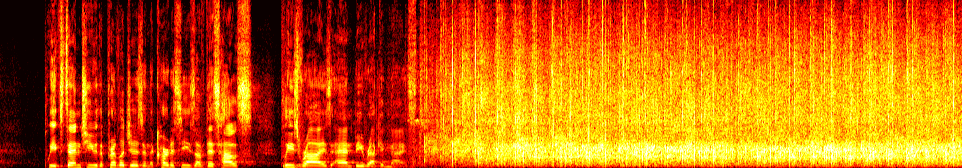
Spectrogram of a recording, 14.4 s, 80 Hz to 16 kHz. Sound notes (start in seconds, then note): 3.7 applause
